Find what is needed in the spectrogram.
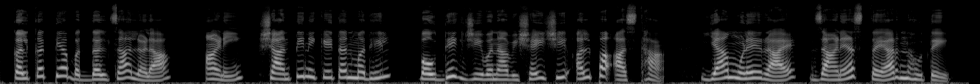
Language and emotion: Marathi, neutral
